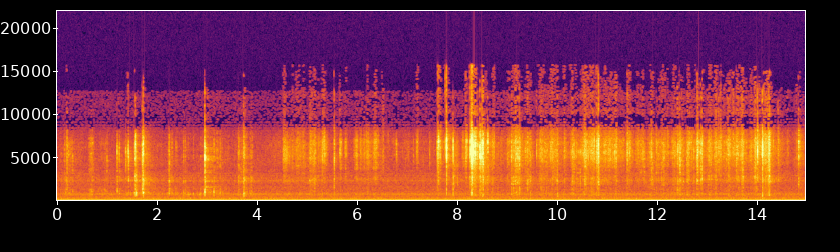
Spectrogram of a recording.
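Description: Soft white packing wrap rustling and crinkling as hands pull it off a plastic dome camera, with scattered light clicks of handled packaging; the rustling turns denser from about halfway, with one sharper click just after halfway. A steady low hum runs underneath.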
